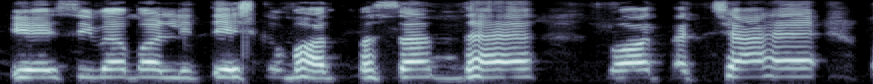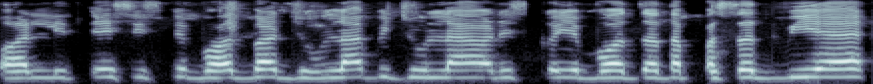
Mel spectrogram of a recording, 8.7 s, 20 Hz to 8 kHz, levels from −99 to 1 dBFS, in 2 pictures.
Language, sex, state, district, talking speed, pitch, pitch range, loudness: Hindi, female, Bihar, Purnia, 205 wpm, 265 Hz, 255-275 Hz, -16 LUFS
